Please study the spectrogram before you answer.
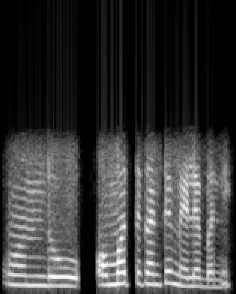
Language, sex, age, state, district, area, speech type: Kannada, female, 18-30, Karnataka, Chikkaballapur, rural, conversation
